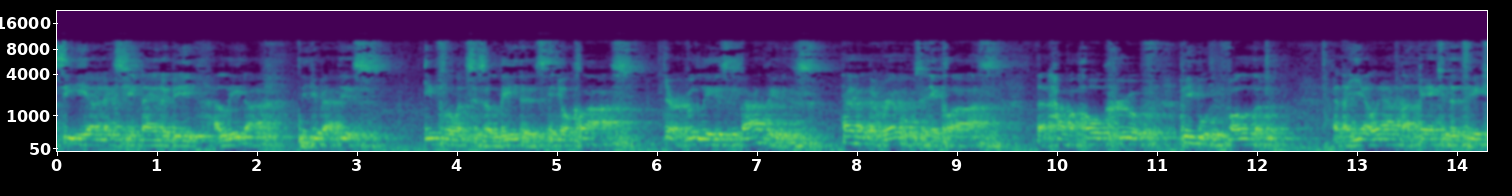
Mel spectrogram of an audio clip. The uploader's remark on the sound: recorded live at the session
